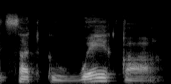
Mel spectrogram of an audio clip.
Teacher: you might hear people say Satkuweka with a W instead of a Y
